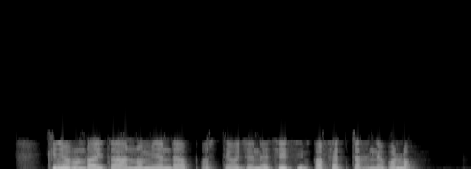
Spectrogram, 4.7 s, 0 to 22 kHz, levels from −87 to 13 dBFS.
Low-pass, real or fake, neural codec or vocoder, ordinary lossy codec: 7.2 kHz; real; none; AAC, 16 kbps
